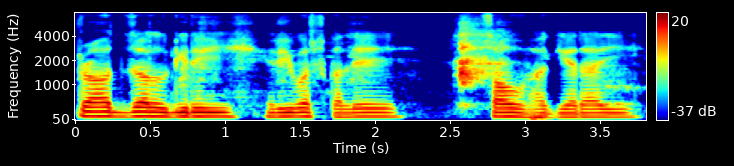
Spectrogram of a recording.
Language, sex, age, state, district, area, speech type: Nepali, male, 18-30, West Bengal, Darjeeling, rural, spontaneous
